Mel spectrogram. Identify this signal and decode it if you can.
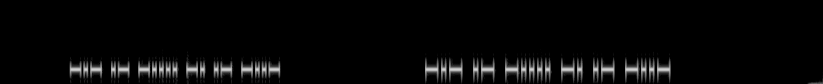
Morse code, heard as a keyed tone, about 39 wpm, 700 Hz. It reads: KA6NAX KA6NAX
